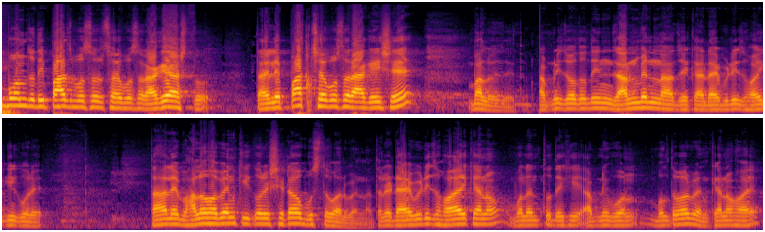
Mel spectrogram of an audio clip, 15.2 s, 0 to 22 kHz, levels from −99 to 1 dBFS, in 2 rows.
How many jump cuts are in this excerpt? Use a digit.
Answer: 1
